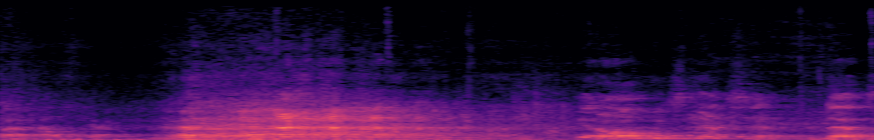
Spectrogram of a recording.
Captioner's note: audience laughing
